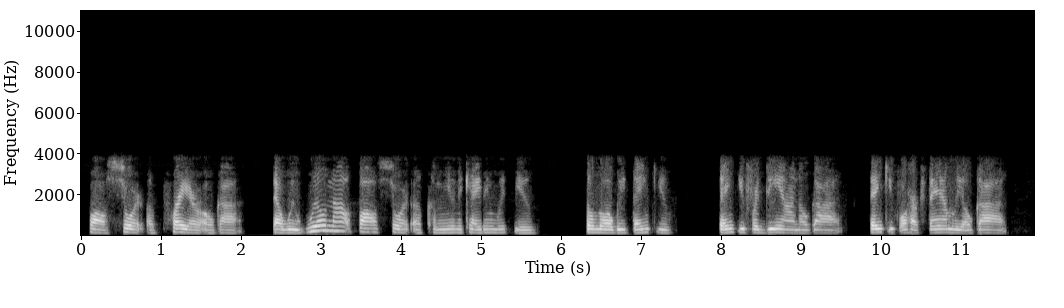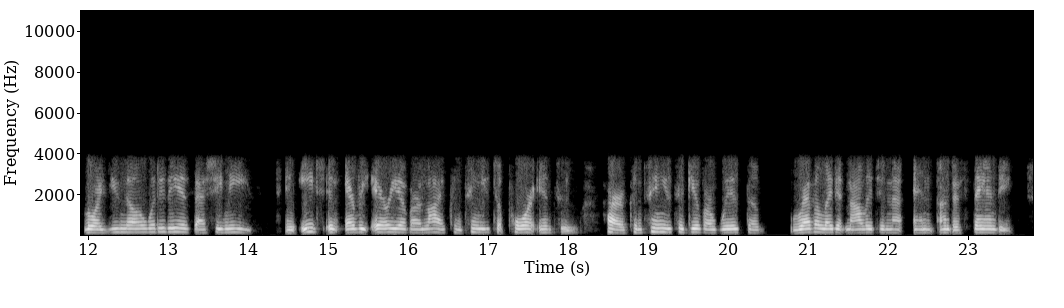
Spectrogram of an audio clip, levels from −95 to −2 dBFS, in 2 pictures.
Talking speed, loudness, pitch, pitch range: 170 wpm, -24 LUFS, 155 Hz, 145-165 Hz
